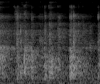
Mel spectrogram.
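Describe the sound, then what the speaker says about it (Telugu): Audience applause at an outdoor food-donation gathering by the Chirala Walkers Association for NTR's death anniversary: a steady patter of many hands clapping at middle distance, rising in a few brief swells over about a second. "వారందరూ కూడా మీరు చప్పట్ల ద్వారా శుభాకాంక్షలు తెలియజేసుకుంటున్నారు"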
